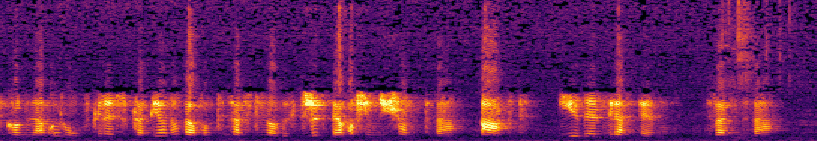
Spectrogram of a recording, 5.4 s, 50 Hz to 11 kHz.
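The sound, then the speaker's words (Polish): A phone's screen reader voice reads text aloud in quick, clipped synthetic speech, sounding thin and tinny as if played through a small speaker, running continuously with brief gaps. “No, dość dziwnie to TOX czyta. W każdym razie przeczytał nam nazwę podcastu, przeczytał liczbę dostępnych odcinków podcastu oraz, że ostatni raz aktualizowany był 1 gram temu, czyli jemu chodzi o to, że aktualizowany był godzinę temu.”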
